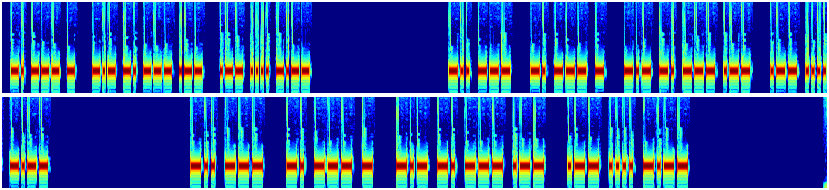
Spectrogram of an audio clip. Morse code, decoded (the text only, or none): NOT KNOW WHY DO NOT KNOW WHY DO NOT KNOW WHY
